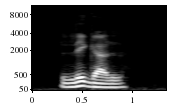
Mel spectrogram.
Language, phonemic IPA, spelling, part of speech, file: French, /le.ɡal/, légal, adjective, Fr-légal.ogg
- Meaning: 1. statutory: having to do with an act of parliament 2. legal, lawful, licit: in accordance with the law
